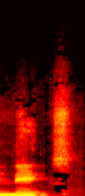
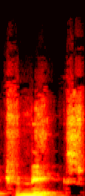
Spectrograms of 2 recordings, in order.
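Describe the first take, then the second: First: The word begins with an N sound. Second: The word begins with a K sound. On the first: The speaker calls it right. "we say Knicks" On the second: The speaker calls it wrong. "We don't say Knicks"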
